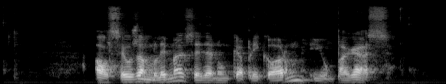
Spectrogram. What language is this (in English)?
Catalan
